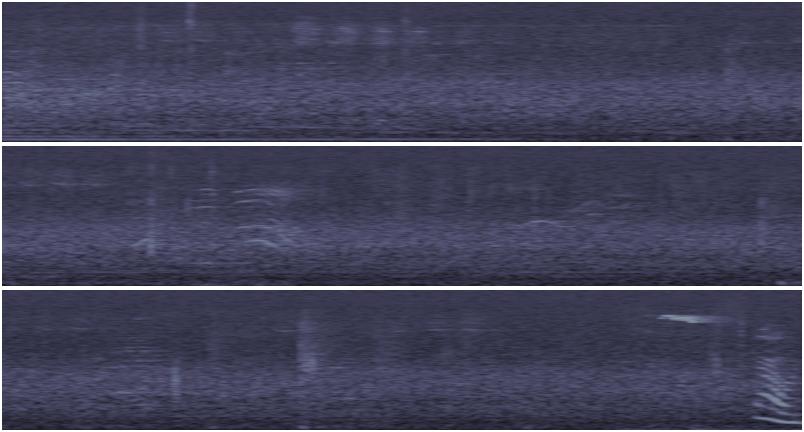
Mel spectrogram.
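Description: A small car's engine running as the Mini hatchback pulls away down the lane, its low hum fading out over the first two or three seconds. After that only faint outdoor background with a few faint chirps.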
